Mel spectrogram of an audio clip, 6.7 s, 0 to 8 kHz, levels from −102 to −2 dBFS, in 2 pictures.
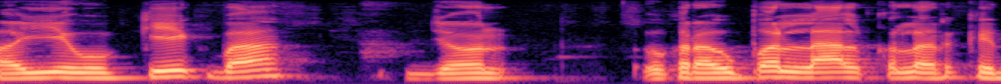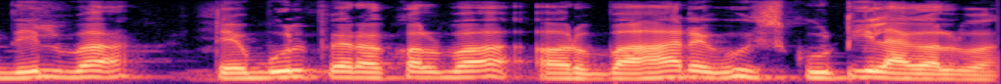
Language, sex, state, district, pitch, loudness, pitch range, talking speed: Bhojpuri, male, Bihar, Muzaffarpur, 155 Hz, -16 LUFS, 145-170 Hz, 200 wpm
